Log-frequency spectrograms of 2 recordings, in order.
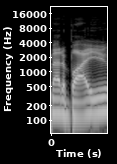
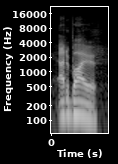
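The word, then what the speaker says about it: Adebayo: on bam atab bio who by the way scal can't say his name it's bam atab Bayou like Credence bought on the biou pronunciation like surely is there not a producer in his ear being like adab bio adab bio his name is adab bio like he's also been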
